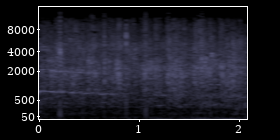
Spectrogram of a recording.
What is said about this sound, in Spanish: Colegio Público Badiel, otro buen aplauso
